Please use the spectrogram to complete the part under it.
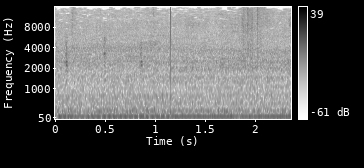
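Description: Car being driven in Florida, a steady low engine hum and road rumble from inside the cabin, loud and continuous with no talk.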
